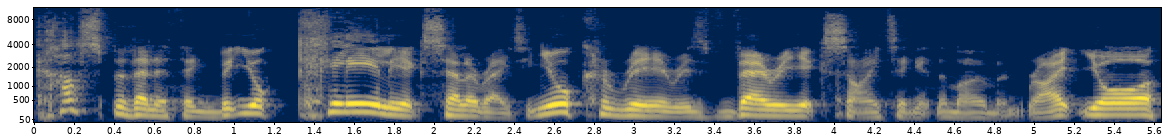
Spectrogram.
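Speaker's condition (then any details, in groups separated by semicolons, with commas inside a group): No condition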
